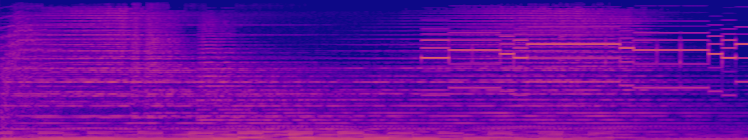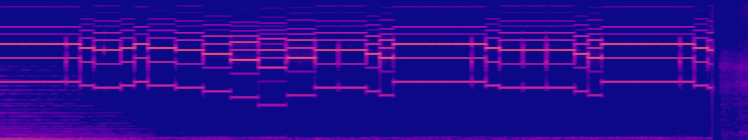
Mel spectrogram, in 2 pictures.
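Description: A telephone ringtone plays a repeating electronic melody of bright beeping notes, steady and clear, and cuts off abruptly at the end.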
